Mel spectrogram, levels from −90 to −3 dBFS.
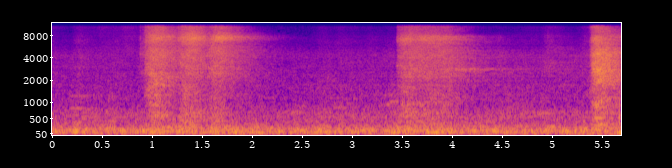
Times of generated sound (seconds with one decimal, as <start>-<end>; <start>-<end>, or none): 0.0-2.1; 2.6-5.7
